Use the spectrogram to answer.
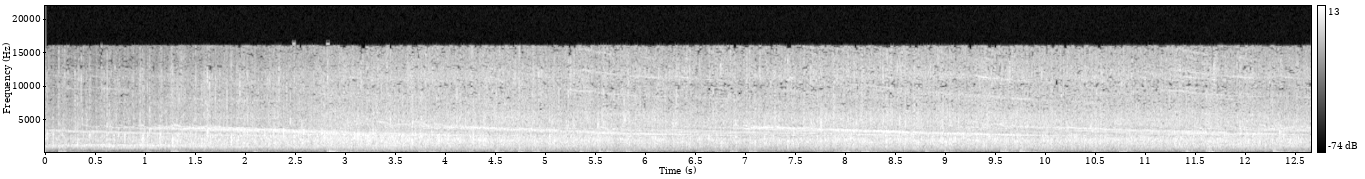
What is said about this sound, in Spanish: Bueno, a todos los que nos han acompañado durante más de 40 capítulos, quiero darles las gracias y mandarles este aplauso con fuegos artificiales. Ahí les va.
